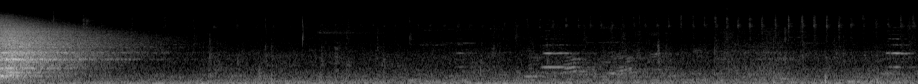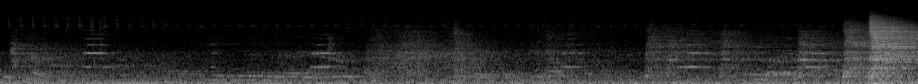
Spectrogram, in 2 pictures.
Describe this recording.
in a quiet courtyard behind maribor's main square, workers install platforms and seating inside a large tent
